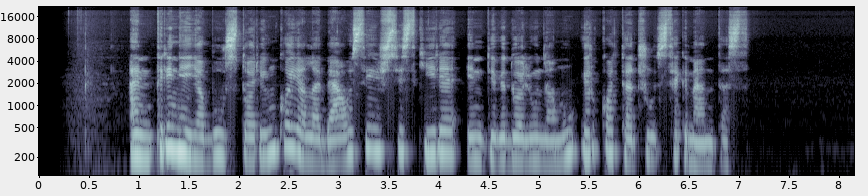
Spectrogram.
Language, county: Lithuanian, Vilnius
